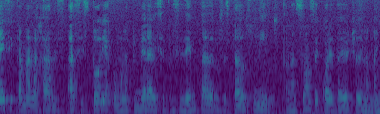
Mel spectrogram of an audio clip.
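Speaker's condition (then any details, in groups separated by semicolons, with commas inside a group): No condition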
